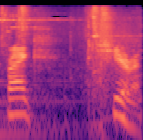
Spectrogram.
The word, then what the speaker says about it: Frank Sheeran: Frank Sheeran. Am I saying that right? – Yeah, you said it right.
